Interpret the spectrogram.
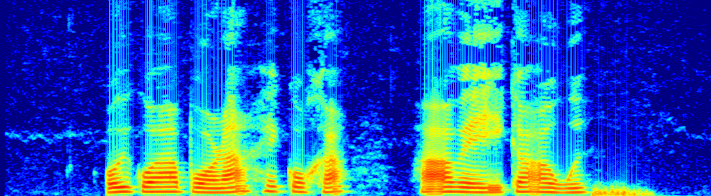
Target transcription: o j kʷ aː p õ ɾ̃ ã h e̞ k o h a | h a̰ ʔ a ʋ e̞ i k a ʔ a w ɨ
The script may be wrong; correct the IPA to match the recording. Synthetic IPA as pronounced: o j kʷ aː p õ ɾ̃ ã h e̞ k o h a | h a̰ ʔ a ʋ e̞ i k a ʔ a w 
